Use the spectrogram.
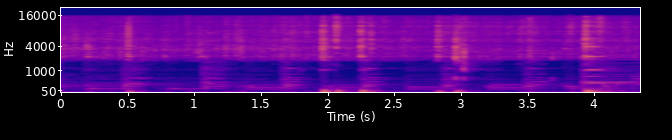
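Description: Shiitake mushrooms fry in a little oil with a steady, fairly loud sizzle and occasional stirring scrapes, while background music plays underneath.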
